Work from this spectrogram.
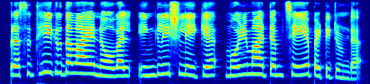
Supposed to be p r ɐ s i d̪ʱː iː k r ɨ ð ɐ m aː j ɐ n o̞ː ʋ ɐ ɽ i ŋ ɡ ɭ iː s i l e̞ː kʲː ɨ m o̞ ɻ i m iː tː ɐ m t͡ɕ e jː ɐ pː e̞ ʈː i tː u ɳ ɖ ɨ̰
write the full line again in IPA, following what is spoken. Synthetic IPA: p r ɐ s i d̪ʱː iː k r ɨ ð ɐ m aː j ɐ n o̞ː ʋ ɐ l i ŋ ɡ l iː ʂ i l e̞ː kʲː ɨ m o̞ ɻ i m aː tː ɐ m t͡ɕ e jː ɐ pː e̞ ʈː i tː u ɳ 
